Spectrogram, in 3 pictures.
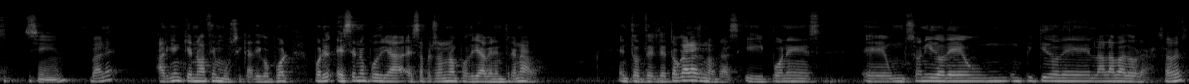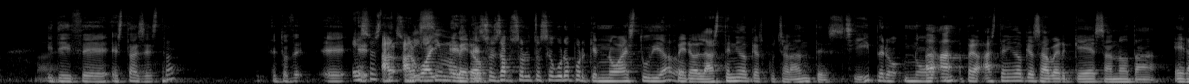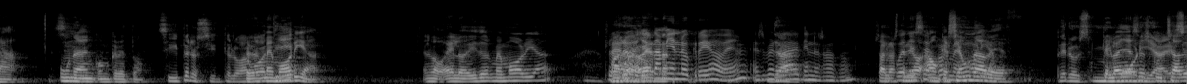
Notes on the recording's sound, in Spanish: Último programa grabado en el festival Soy Meme.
